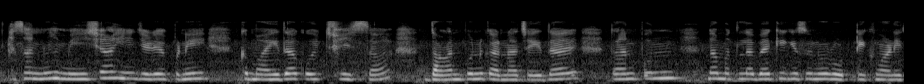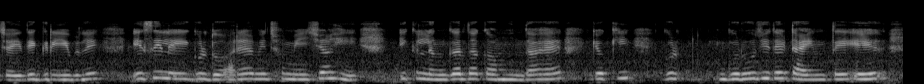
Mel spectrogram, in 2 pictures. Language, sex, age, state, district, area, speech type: Punjabi, female, 18-30, Punjab, Kapurthala, urban, spontaneous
